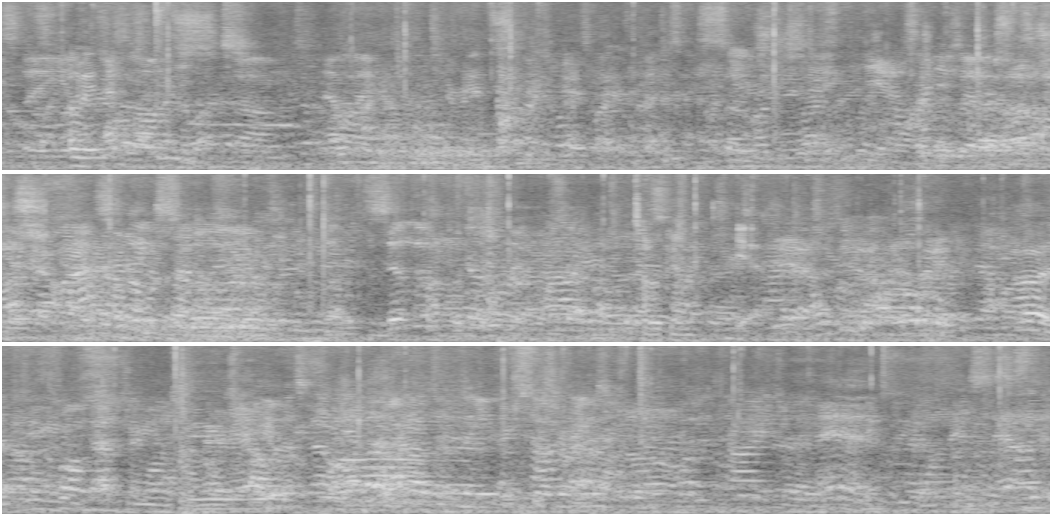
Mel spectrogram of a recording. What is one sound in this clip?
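Playing cards slide and tap softly on a table mat.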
